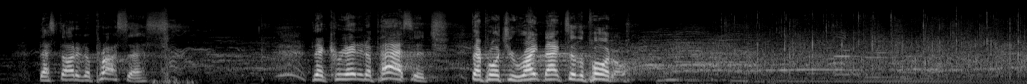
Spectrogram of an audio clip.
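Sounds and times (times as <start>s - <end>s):
speech: 0.4s - 1.9s, 3.1s - 6.4s
audience shouting: 6.4s - 10.2s.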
